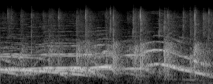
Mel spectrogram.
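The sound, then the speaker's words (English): An audience at a live music show applauds an opening act. Steady clapping runs throughout, with cheering voices rising and falling above it. “Can we get a huge big round of applause please for Heather Valley, who opened first,”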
